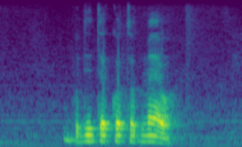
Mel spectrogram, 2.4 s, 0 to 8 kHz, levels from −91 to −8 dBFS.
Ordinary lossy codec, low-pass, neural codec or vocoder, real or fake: none; none; none; real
